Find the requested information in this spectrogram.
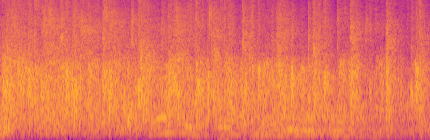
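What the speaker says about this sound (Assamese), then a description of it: "আমি সকলোৱে হাত চাপৰি দি তেওঁক নিমন্ত্ৰণ জনাম হালেলুয়া।" Congregation clapping hands together at a church worship service, a loud, dense and sustained round of applause with voices mixed in beneath it.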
